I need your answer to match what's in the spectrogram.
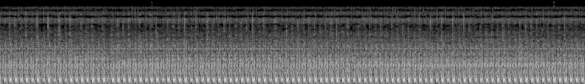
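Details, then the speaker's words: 98cc single on its first run after a rebuild with used but better-condition parts and a cylinder hone. It no longer smokes. A regular knock rides every firing stroke at a fast steady idle, pointing to bottom end noise; the owner also suspects the carburetor needs cleaning. "It's got some bottom end noise. I'm hear it. I don't know."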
